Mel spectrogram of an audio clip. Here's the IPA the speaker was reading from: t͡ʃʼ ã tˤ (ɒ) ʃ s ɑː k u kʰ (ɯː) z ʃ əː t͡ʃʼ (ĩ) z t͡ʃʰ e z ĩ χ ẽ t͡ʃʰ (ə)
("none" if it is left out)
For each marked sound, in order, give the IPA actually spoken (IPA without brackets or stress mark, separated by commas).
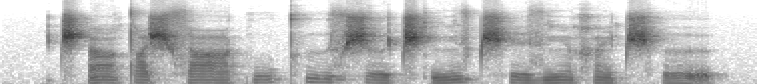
ɑ, ɯː, ĩ, ə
